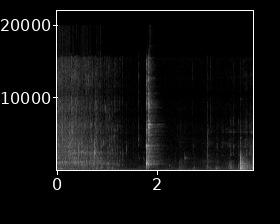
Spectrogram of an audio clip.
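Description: Liquid is poured from a cup into a bottle while making bread, a short splashing stream at the start. Sharp clinks of glass and utensils follow, close and fairly quiet.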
